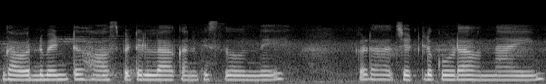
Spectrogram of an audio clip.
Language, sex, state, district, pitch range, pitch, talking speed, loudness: Telugu, female, Andhra Pradesh, Manyam, 210-220 Hz, 215 Hz, 100 wpm, -17 LUFS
